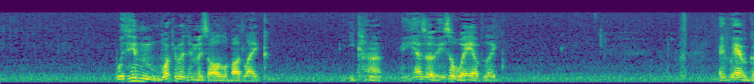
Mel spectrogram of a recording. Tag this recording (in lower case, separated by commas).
speech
